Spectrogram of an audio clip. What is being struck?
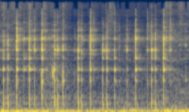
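Small wooden decor piece.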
